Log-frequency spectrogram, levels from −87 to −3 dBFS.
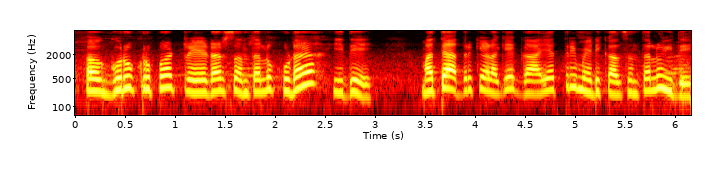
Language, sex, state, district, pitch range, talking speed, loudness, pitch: Kannada, female, Karnataka, Dakshina Kannada, 230-275 Hz, 125 wpm, -18 LUFS, 250 Hz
